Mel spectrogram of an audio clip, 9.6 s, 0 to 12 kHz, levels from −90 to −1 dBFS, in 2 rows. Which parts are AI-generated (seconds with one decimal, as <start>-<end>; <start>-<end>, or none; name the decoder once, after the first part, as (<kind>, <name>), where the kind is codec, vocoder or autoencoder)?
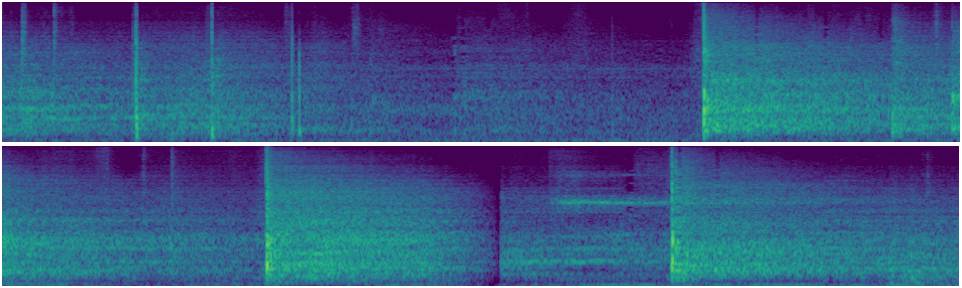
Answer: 0.0-1.7 (autoencoder, DAC-VAE); 4.5-7.9; 8.9-9.6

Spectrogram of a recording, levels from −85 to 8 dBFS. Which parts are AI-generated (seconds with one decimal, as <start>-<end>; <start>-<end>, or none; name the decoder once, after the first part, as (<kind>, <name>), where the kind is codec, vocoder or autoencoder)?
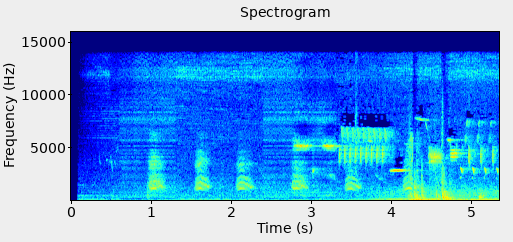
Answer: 0.6-1.3 (autoencoder, DAC-VAE); 2.4-3.3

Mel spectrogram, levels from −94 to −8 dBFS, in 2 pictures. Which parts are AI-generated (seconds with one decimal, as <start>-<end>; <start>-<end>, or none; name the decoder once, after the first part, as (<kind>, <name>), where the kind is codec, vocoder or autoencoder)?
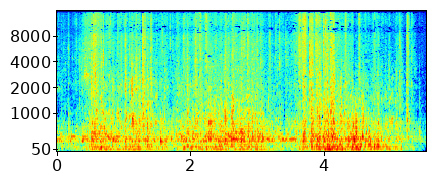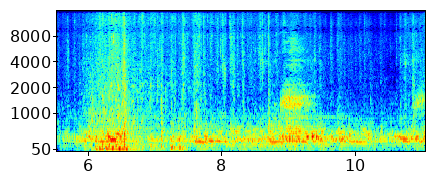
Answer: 0.0-0.7 (autoencoder, DAC-VAE)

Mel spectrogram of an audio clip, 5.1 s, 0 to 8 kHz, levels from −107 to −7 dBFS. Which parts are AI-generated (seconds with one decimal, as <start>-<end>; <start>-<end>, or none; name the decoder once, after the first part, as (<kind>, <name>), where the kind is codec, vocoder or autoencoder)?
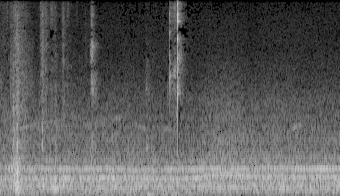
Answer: none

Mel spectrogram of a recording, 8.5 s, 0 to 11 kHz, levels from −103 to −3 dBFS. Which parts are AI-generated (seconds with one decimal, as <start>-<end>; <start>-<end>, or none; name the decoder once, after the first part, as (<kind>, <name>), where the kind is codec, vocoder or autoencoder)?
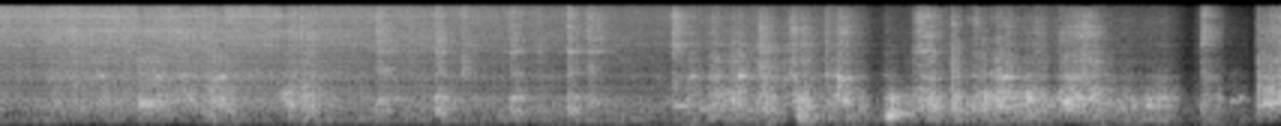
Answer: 0.0-6.1 (autoencoder, DAC-VAE); 6.7-8.5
